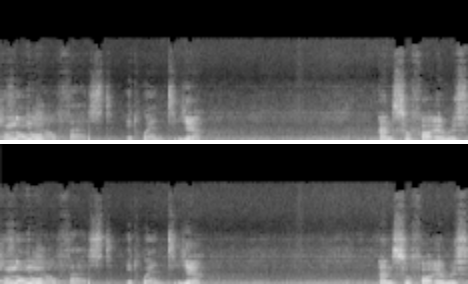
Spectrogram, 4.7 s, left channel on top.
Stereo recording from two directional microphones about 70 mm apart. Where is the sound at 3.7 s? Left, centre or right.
Left.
